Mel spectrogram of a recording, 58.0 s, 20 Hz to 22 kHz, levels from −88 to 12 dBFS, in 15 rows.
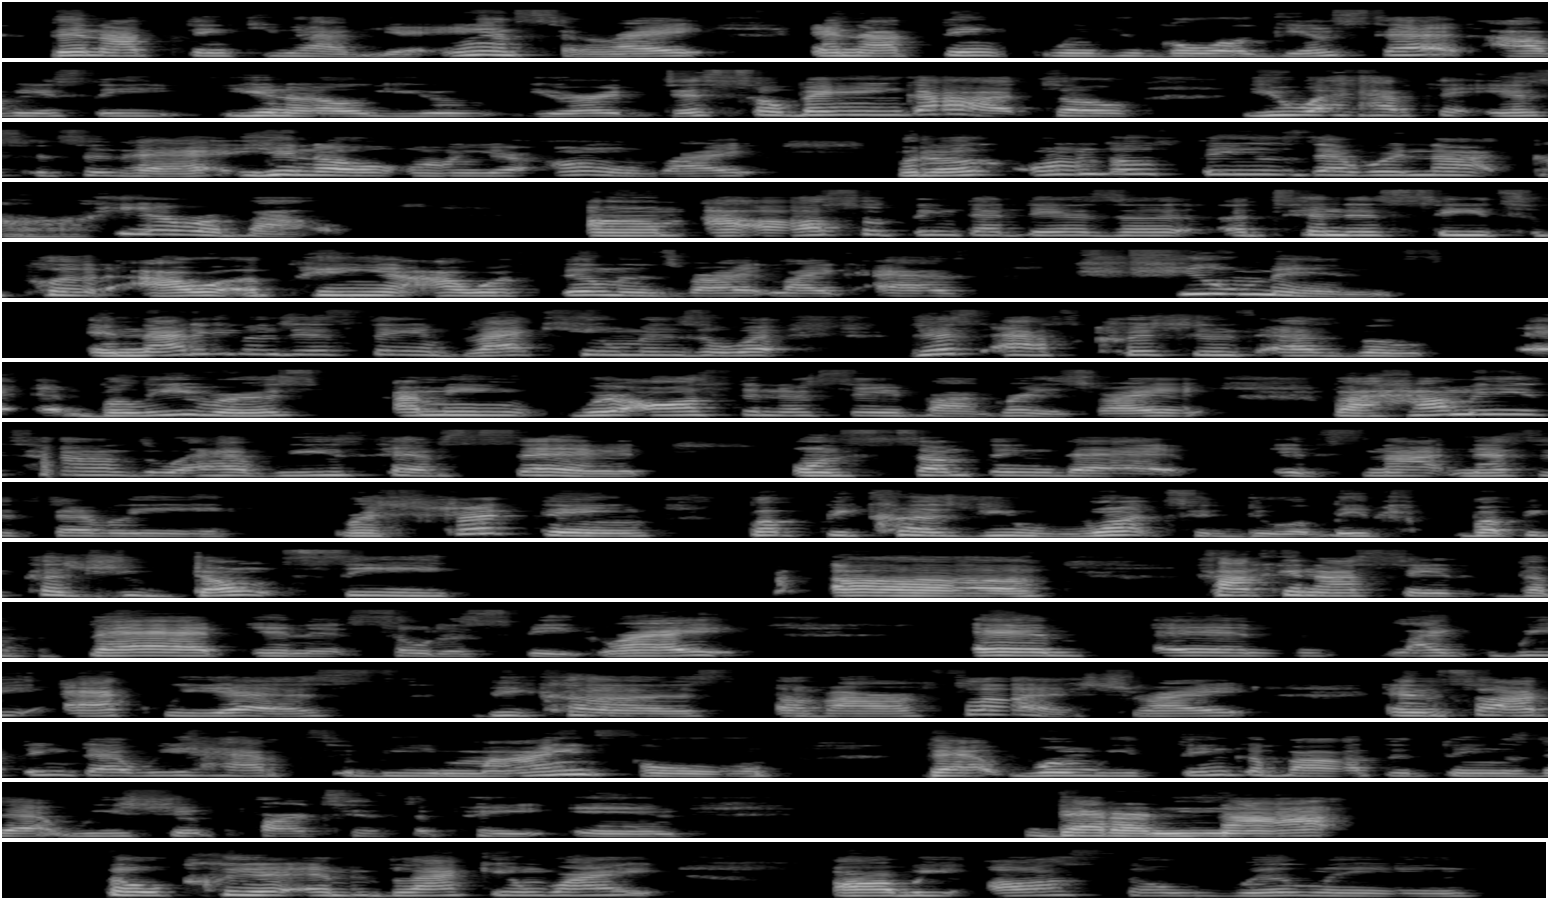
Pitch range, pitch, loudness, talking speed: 195-245 Hz, 215 Hz, -28 LUFS, 180 wpm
